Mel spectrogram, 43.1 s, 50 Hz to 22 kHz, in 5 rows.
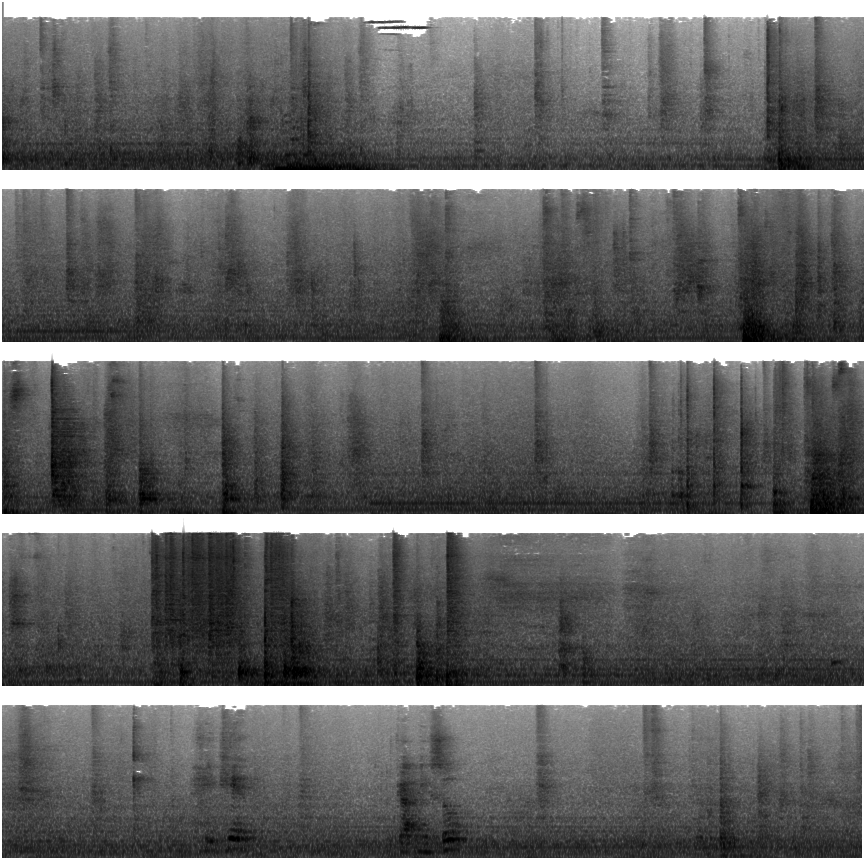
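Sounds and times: steady low hum: 0:02.4 - 0:04.4
washing machine doors opening and shutting: 0:02.5 - 0:04.3, 0:16.0 - 0:20.0, 0:23.7 - 0:26.3
heavy thump: 0:02.6 - 0:04.0.

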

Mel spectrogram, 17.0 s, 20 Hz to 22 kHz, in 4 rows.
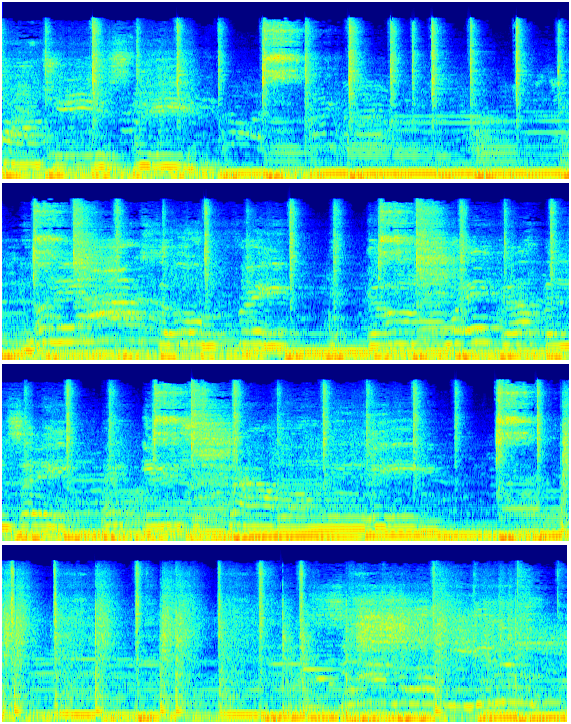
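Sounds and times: bass line: 0:00.0 - 0:17.0
drum kit beat: 0:00.0 - 0:17.0
sustained pitched notes: 0:08.8 - 0:17.0.

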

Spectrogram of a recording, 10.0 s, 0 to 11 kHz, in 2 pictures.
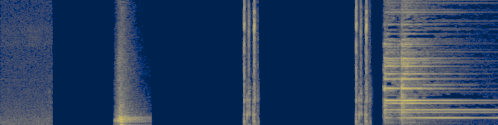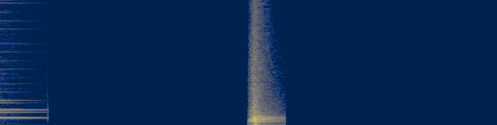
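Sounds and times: bell ding: 0:03.8 - 0:05.5.

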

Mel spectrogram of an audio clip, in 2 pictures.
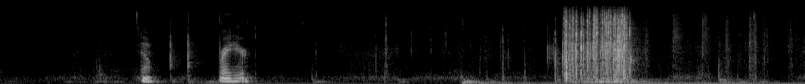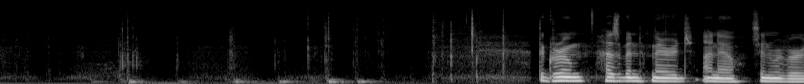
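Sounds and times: cards shuffling: 0:01.7 - 0:13.2
cards tapping and clicking: 0:01.7 - 0:13.2.

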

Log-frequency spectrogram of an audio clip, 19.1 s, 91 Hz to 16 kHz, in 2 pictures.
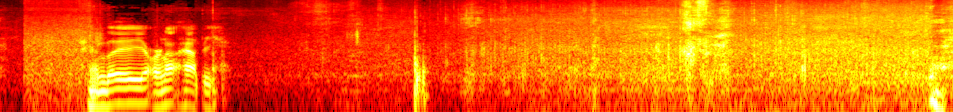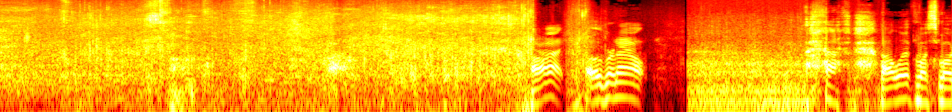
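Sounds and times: rain hissing: 0:00.0 - 0:01.5, 0:02.2 - 0:18.4.

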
